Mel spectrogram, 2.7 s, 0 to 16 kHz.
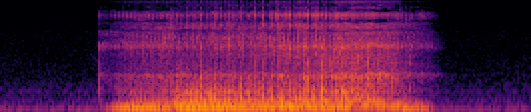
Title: PART 3 snoring…. Tell me what u think this one sounds like #cantsleep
